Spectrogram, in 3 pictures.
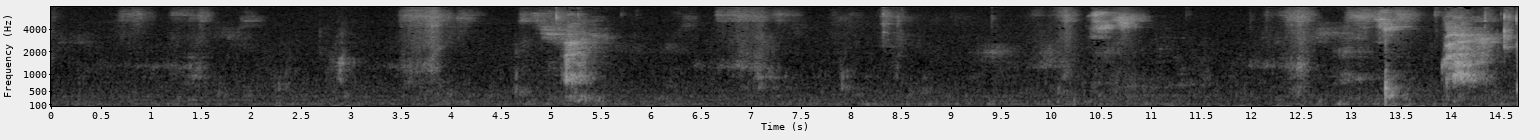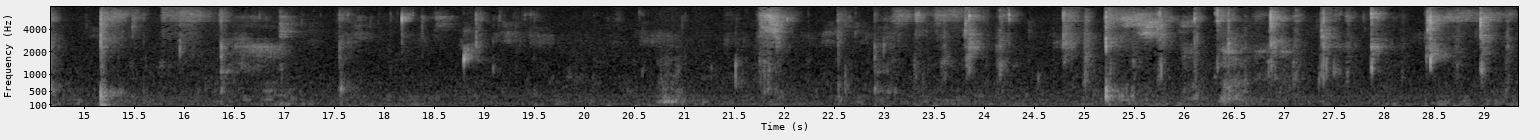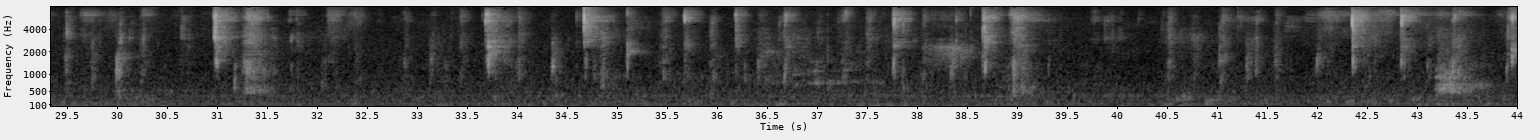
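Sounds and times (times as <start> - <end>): mouth chewing food: 12.0 - 44.0.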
